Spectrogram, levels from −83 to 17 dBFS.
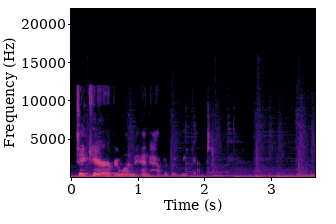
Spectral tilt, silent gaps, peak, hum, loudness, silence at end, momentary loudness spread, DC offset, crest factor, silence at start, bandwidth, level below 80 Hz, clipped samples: -5 dB/octave; none; -12 dBFS; none; -30 LUFS; 0 s; 17 LU; under 0.1%; 18 dB; 0 s; 13.5 kHz; -40 dBFS; under 0.1%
